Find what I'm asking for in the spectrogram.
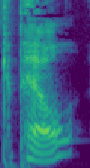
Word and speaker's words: Coppell: It's pronounced Coppell.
